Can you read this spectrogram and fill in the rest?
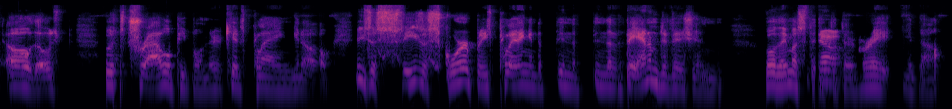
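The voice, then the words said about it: Imitates another person's voice. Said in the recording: “a really good impression of one of the people that I know”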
